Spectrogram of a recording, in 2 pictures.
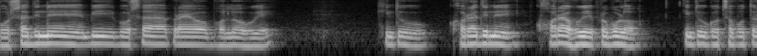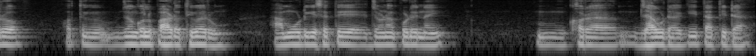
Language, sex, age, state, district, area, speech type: Odia, male, 30-45, Odisha, Kandhamal, rural, spontaneous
